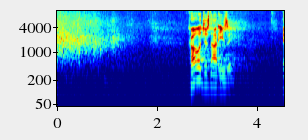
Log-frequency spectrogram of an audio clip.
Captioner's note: applause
